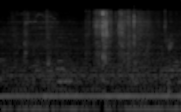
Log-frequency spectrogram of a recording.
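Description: Faint rustling of a plush toy as a dog tugs at it, with a brief louder scuff just past halfway, over a steady low hum.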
